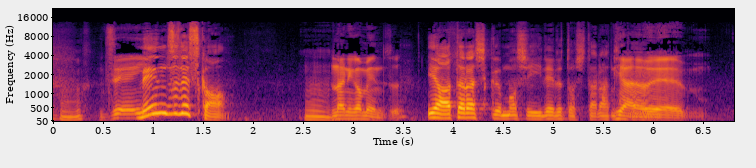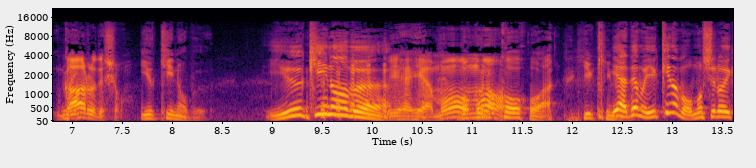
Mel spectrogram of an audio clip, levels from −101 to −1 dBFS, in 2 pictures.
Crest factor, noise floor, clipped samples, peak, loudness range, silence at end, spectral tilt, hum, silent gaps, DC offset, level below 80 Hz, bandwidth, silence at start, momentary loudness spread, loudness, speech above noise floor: 18 dB; -57 dBFS; under 0.1%; -4 dBFS; 5 LU; 0 s; -4.5 dB/octave; none; none; under 0.1%; -58 dBFS; 13.5 kHz; 0 s; 14 LU; -21 LUFS; 36 dB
